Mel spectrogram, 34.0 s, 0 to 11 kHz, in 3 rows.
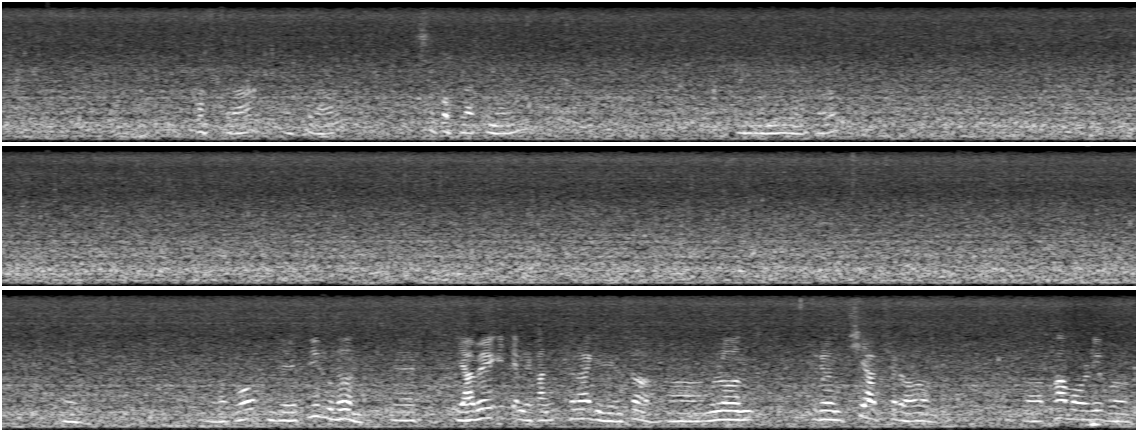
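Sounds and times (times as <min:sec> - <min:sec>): stream rushing over rocks: 0:00.0 - 0:34.0.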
